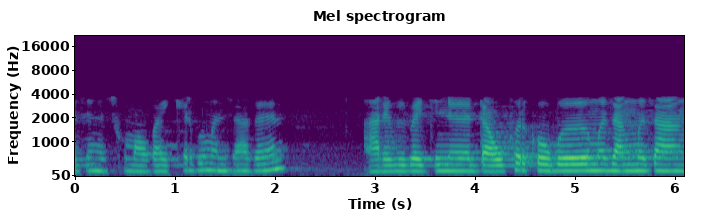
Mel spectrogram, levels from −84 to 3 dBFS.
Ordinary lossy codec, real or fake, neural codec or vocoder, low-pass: MP3, 32 kbps; real; none; 3.6 kHz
